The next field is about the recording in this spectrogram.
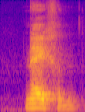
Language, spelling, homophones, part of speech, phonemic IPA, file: Dutch, neigen, nijgen, verb, /ˈnɛi̯ɣə(n)/, Nl-neigen.ogg
- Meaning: 1. to tend, incline (to show a tendency) 2. to bend down, bow, direct downwards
